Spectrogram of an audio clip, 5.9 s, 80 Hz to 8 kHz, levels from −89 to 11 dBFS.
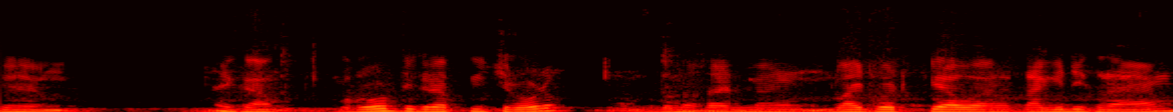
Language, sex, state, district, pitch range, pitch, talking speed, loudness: Hindi, male, Jharkhand, Sahebganj, 135-155 Hz, 145 Hz, 165 wpm, -43 LUFS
